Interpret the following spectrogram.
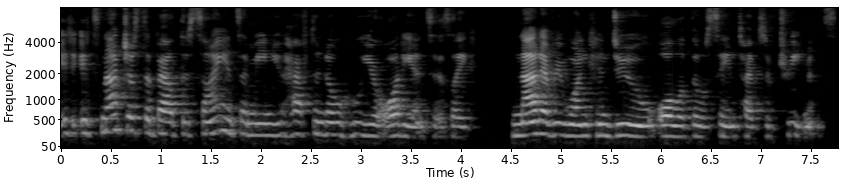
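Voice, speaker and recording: A woman speaks at a moderate pace in a fairly high voice, a plain, everyday voice with ordinary pitch variation. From New York. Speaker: licensed esthetician and aesthetics instructor. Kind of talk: casual interview chat. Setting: remote call.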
